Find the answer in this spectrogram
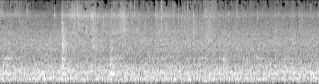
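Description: A sooji-and-potato pancake sizzling steadily in oil on a nonstick tawa. About a second in, a knock as it is flipped over with a wooden spatula, followed by brief crackling as the raw side hits the hot pan.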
